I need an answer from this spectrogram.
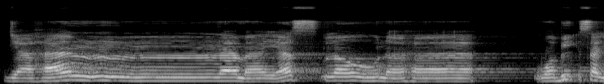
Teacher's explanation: نون مشدد ہے تو نون مغنہ ہوگا، اور نون کی آواز کو ناک میں لے جا کر گنگنائیں گے، 1 الف کی مقدار۔ صاد حروف مستعلیہ میں سے پر پڑھیں گے، یہاں پر واولین ہے، اور یہاں پر الف مدہ ایک الف کے برابر کھینچیں گے تو اس طرح سے پڑھیں گے جہنم یصلونہا وبئسل، یہاں پر حمزہ ساکنہ ہے تو جھٹکا لگے گا پڑھنے میں.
